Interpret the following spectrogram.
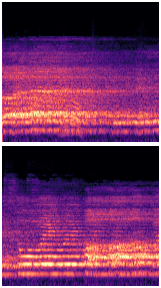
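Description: A solo male voice reciting a naat, an Urdu devotional poem in praise of the Prophet, chanted melodically without instruments. There is a long held note in the middle, and a new phrase begins about five seconds in.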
